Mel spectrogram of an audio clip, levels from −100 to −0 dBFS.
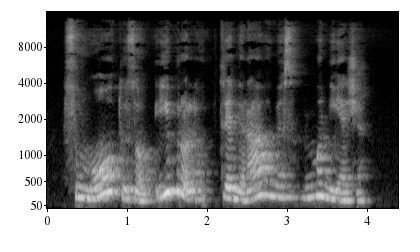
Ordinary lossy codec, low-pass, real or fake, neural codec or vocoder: MP3, 64 kbps; 14.4 kHz; fake; autoencoder, 48 kHz, 128 numbers a frame, DAC-VAE, trained on Japanese speech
